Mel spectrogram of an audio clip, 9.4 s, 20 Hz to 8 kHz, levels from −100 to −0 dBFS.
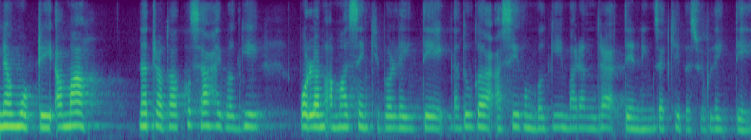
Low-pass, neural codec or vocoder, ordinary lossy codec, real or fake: none; codec, 16 kHz, 0.8 kbps, ZipCodec; none; fake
